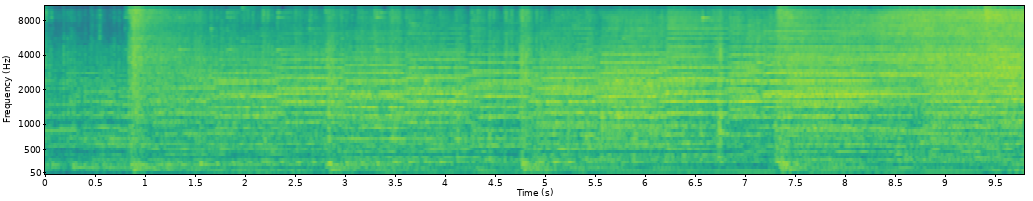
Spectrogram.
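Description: High school marching band playing its field show: brass sustaining full chords over front-ensemble and drum percussion, with sharp percussion hits about a second in and every couple of seconds after, growing slightly louder toward the end.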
